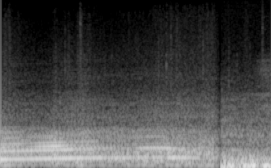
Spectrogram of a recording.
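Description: A Cadillac CTS VSport with a Corsa axle-back exhaust cruises through a neighborhood, its engine a steady low drone heard from inside the car, shifting slightly near the end.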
